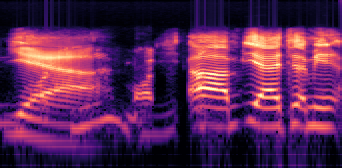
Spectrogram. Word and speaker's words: Maarten: Mark, but is it pronounced Martin? Yeah. Martin? Yeah. I mean, obviously with a Dutch accent, it's probably gonna sound differently, but it's like the equivalent of like Miguel and Michael, in Spanish, or.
